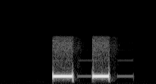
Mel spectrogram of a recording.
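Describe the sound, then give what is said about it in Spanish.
Two short electronic keypad beeps from a phone dialing a cell phone number during a Panda Show prank call, each a steady tone lasting a fraction of a second with a brief gap between, clear with no talking. “Te estoy marcando tu celular y me manda buzón.”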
